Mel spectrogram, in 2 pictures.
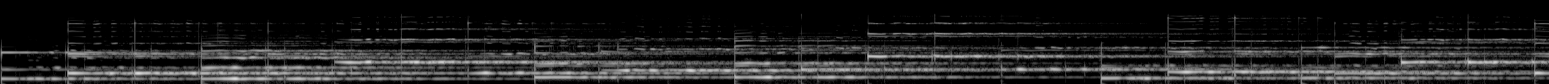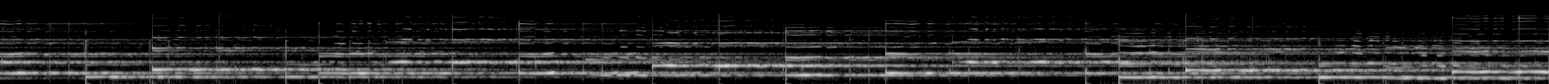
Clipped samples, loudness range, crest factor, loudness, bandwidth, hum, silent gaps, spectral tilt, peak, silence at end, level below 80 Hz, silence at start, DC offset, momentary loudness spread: under 0.1%; 3 LU; 18 dB; -23 LUFS; 10.5 kHz; none; none; -3 dB/octave; -4 dBFS; 0 s; -62 dBFS; 0 s; under 0.1%; 6 LU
